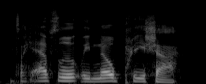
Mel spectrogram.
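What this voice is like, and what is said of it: Failed South African accent, sounds Australian. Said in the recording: “And that's more Australian, I think. ... You do not have your South African accent down.”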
